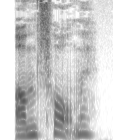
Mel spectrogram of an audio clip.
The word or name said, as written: omformer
